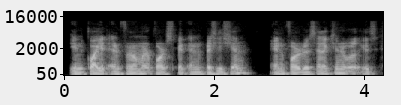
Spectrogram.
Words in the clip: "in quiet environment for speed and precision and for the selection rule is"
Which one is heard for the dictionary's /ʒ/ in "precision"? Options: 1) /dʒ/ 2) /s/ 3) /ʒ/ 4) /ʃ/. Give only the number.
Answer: 2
